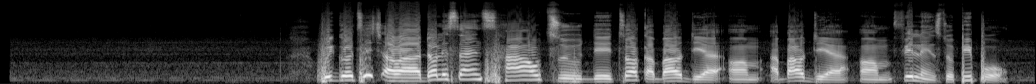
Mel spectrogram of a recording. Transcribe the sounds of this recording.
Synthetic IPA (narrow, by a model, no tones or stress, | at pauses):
wiɡotʰit͡ʃawəadɔlɛsɛ̃ntshaʊtudetʰɔkabaʊt̚dɛa̰baʊt̚dɛaɔ̃nfilĩŋstupipo̰l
